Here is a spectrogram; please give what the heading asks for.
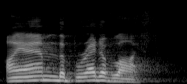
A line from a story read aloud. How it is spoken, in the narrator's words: says Jesus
